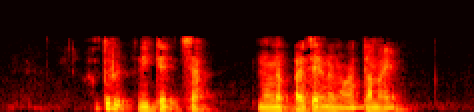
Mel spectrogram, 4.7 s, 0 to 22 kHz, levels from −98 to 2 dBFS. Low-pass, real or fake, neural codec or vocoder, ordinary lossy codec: 5.4 kHz; fake; codec, 24 kHz, 1 kbps, SNAC; MP3, 24 kbps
